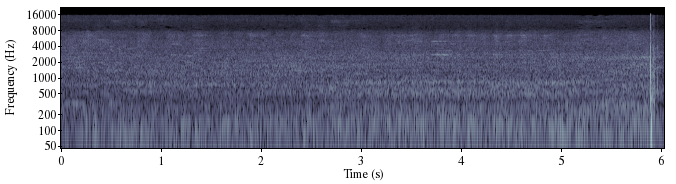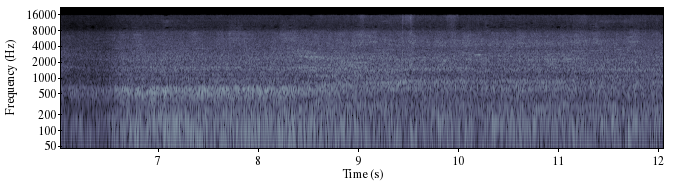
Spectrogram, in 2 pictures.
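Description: Renault Master van's diesel engine idling steadily, heard from inside the cab as a low hum. About six seconds in there is a single sharp click and a brief dip before the hum carries on.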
